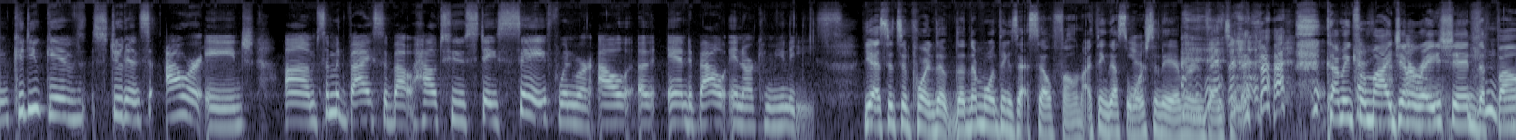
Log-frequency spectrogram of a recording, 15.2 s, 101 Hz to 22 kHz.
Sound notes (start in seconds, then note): 11.8 laughs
